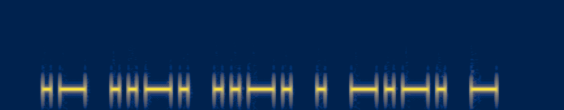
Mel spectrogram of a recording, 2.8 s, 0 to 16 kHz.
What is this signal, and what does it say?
Morse code, heard as a keyed tone, about 28 wpm, 700 Hz. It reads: AFFECT
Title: Sentences from Top 900 Words - New Word Drill - 28wpm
